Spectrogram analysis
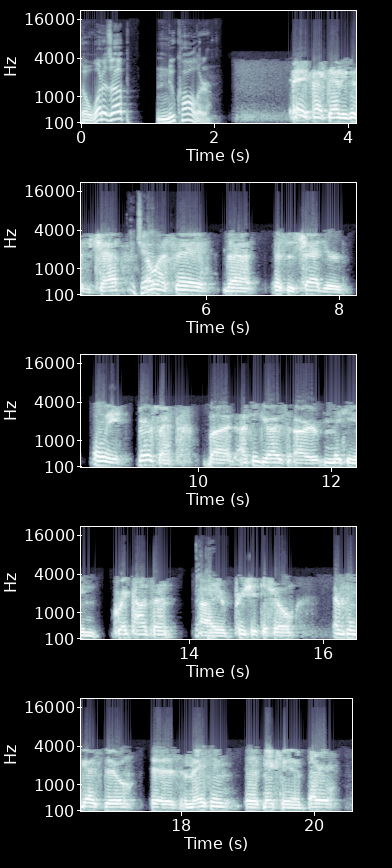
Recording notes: Fans call in with their passionate reactions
